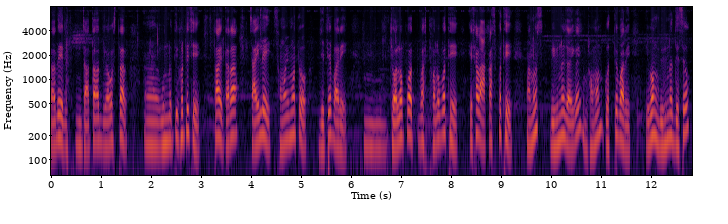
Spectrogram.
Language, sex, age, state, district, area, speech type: Bengali, male, 30-45, West Bengal, Hooghly, rural, spontaneous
